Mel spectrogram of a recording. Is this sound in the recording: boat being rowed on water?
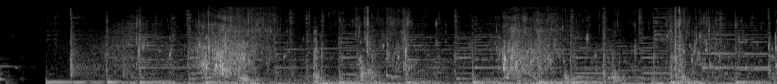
yes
